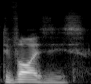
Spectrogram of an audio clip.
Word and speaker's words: Devizes: They're from a place called Devizes. Now, I hope I've pronounced that right, but I'm pretty sure that's how it's pronounced.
